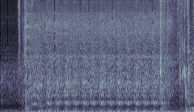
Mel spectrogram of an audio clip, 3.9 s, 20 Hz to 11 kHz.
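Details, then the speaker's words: 1987 VW T3 camper with TDI diesel after compression test, fuel pipes refitted: starter turns the engine steadily about three times a second but it never catches, because the fuel cutoff solenoid was left disconnected. "ah i forgot to reconnect the bloody uh fuel called our solenoid right we'll try that again shall we"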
